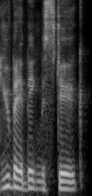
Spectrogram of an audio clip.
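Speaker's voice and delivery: put-on Canadian accent. Retelling a movie fight scene, quoting Jimmy: Jimmy's Canadian accent. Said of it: "Jimmy has many Canadian accent moments".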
